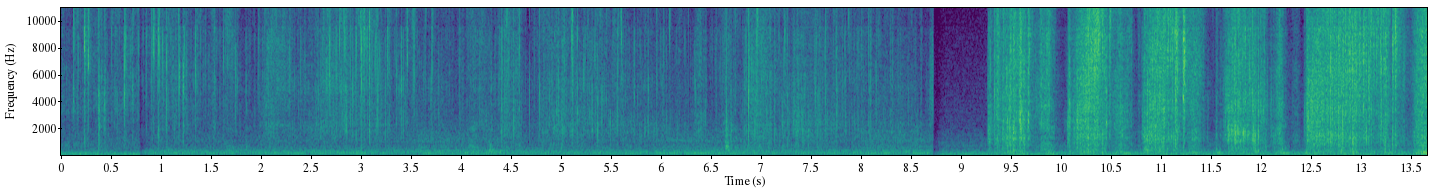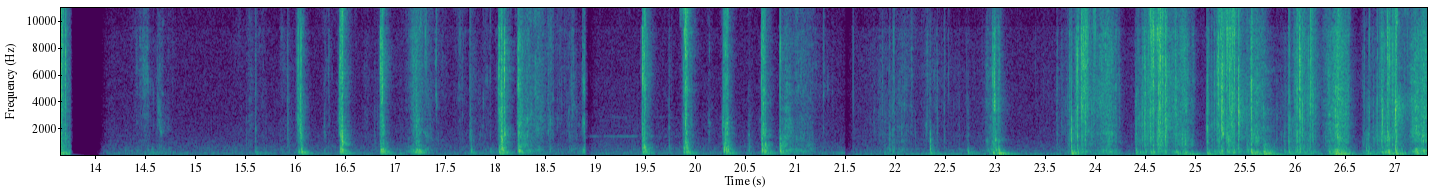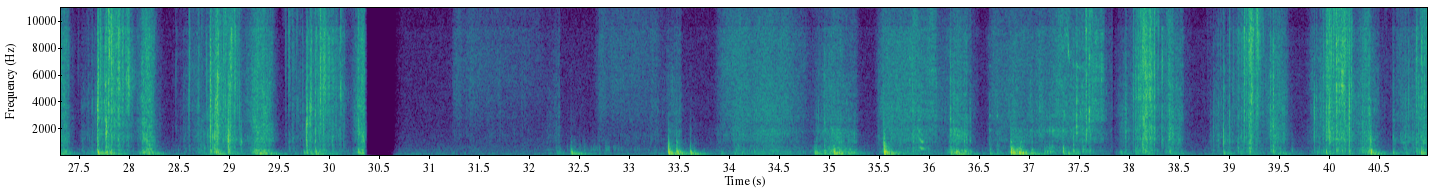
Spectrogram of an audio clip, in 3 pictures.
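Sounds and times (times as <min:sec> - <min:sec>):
slime crackling and popping: 0:00.0 - 0:13.8, 0:37.5 - 0:40.9.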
